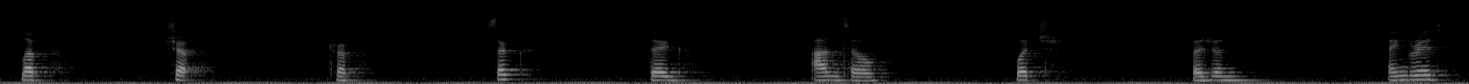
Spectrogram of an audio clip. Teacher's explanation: anytime the vowel sound occurs in American English, a New Zealander will turn it into schwa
